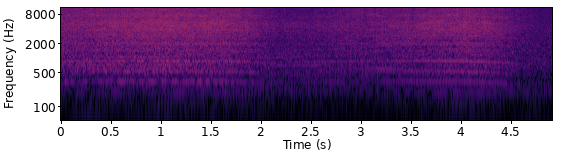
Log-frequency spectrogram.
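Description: Race cars drone around Iowa Speedway in a sim racing game, a steady engine hum that swells and fades slightly as cars pass, moderately loud with no voices.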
